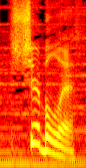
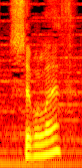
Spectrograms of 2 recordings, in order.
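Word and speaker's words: shibboleth: said to him then say shibaleth and he said sybileth for he could not pronounce it right then they seized him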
